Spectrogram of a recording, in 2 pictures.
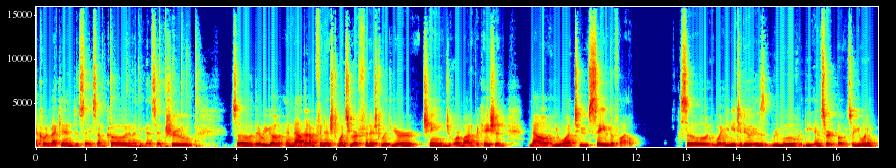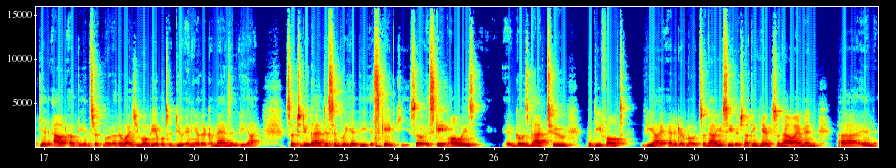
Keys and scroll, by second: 0.8-3.6 typing, 23.6 Escape.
